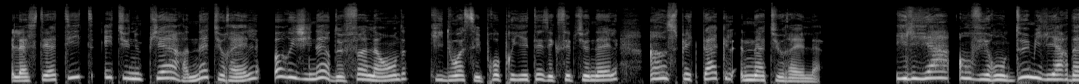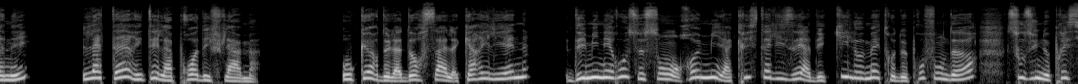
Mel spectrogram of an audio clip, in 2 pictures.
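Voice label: French Belgian narration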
